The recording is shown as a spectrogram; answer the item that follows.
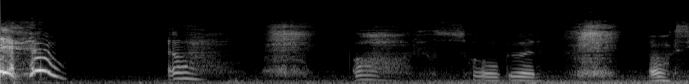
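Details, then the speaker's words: Repeated sharp inward gasps with rising voiced catches and breathy bursts from a woman with a cold, the build-up breaths before satisfying sneezes. "me oh fake me out oh it felt so good sneezing for this cold bruh wow excuse me"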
